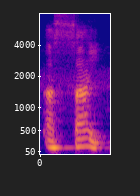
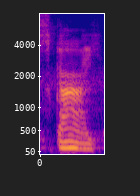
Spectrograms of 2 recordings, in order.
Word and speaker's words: SKE: You always read it as Psych. Well, it's SKE, but they pronounce it Sky for some reason. I've no idea why.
